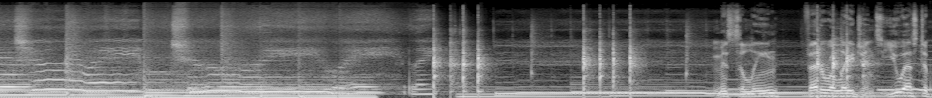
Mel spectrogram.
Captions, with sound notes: [loud knocking] Miss Selene, Federal Agents.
